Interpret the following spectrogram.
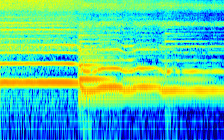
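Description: Slow OPM love ballad: a female voice holds a long note, then steps down to a lower note about a second in with a brief waver before holding it, over sustained electric piano.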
